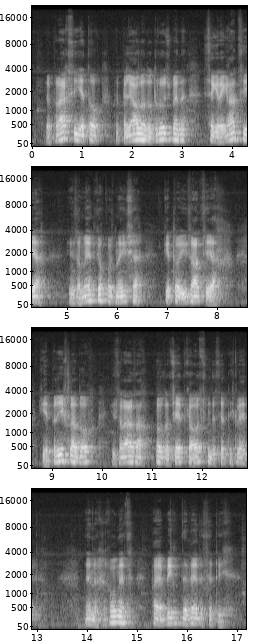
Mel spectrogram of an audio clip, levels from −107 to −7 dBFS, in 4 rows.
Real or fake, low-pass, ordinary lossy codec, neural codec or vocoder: real; 19.8 kHz; none; none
